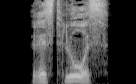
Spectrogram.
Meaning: second-person singular/plural preterite of losreißen
- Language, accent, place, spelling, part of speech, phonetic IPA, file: German, Germany, Berlin, risst los, verb, [ˌʁɪst ˈloːs], De-risst los.ogg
